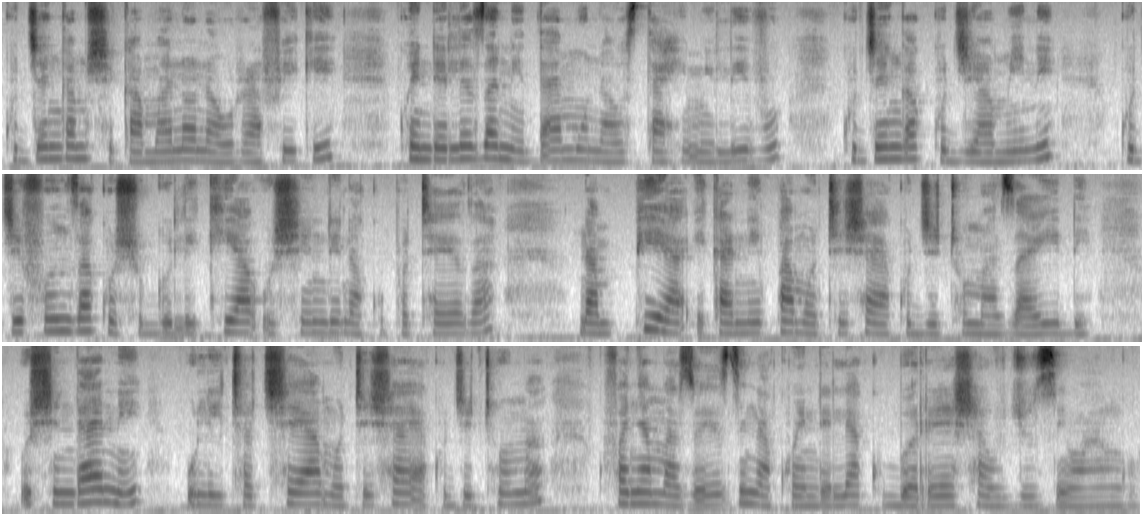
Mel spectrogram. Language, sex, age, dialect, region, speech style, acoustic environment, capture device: Swahili, female, 18-24, Kenya - Nairobi Sheng-influenced, Kenya, happy, music; silence, desktop / Windows / Chrome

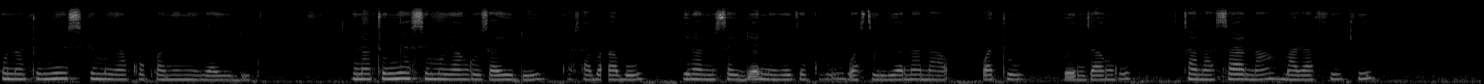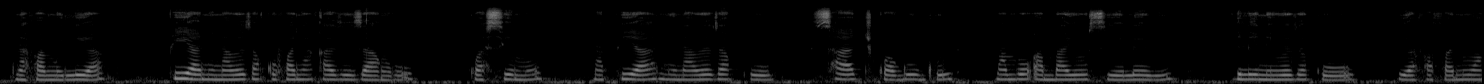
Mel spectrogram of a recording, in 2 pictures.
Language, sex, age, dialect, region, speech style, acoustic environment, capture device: Swahili, female, 25-34, Kenya - Nairobi Sheng-influenced, Kenya, happy, silence, mobile / Linux / Chrome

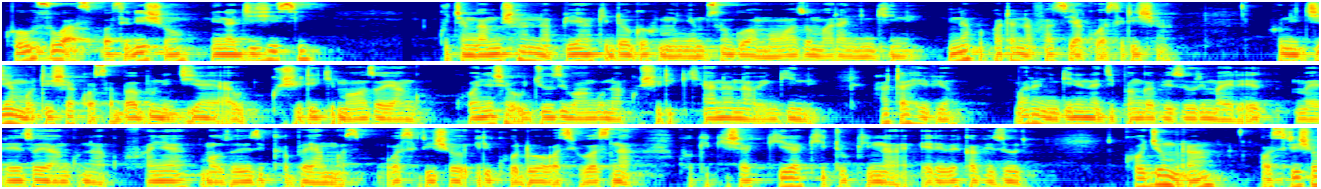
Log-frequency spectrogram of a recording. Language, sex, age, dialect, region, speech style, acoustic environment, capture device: Swahili, female, 25-34, Kenya - Nairobi Sheng-influenced, Kenya, excited, nature, mobile / Linux / Chrome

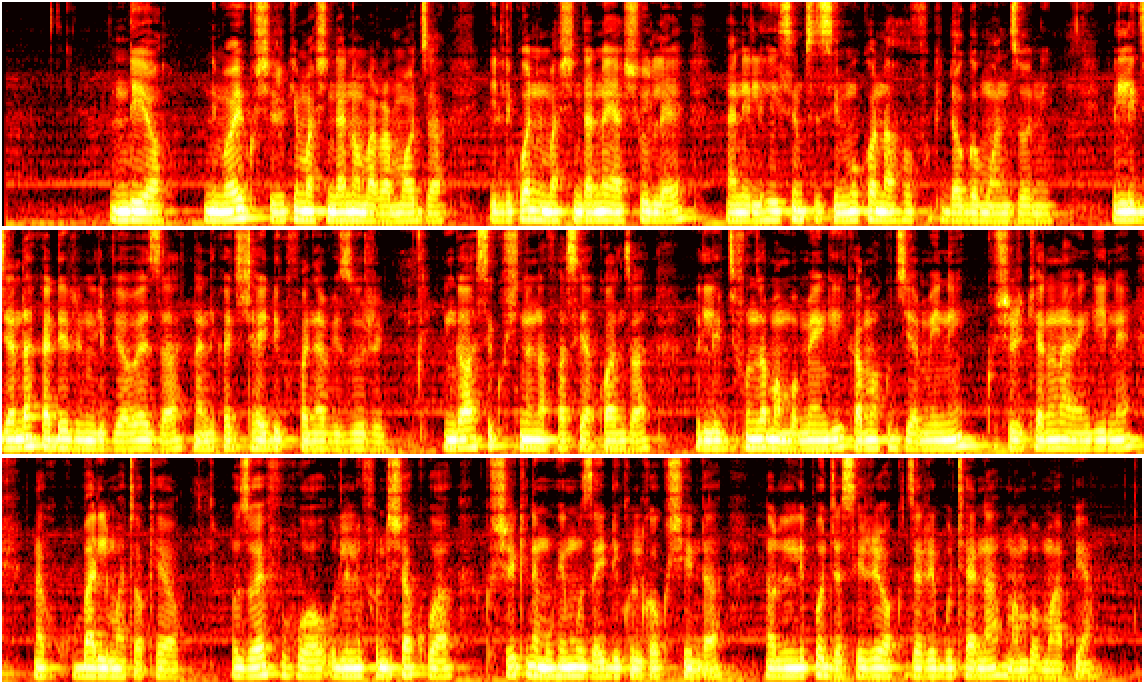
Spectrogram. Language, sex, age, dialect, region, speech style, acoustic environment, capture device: Swahili, male, 25-34, Kenya - Nairobi Sheng-influenced, Kenya, focused; relaxed; happy, nature; silence, desktop / Windows / Chrome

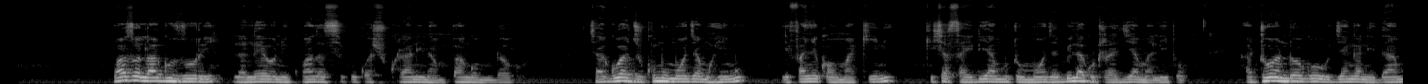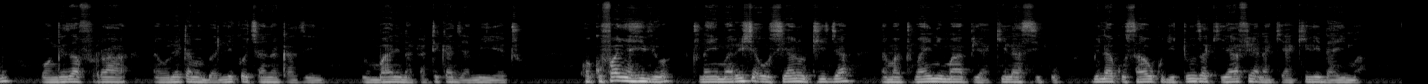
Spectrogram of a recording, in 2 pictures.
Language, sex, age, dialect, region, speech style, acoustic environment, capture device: Swahili, male, 25-34, Kenya - Nairobi Sheng-influenced, Kenya, relaxed; happy; focused, nature; silence; people talking, mobile / Linux / Chrome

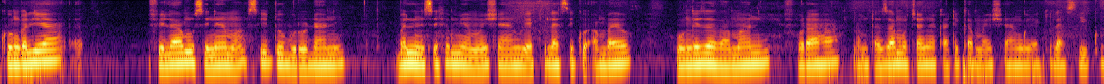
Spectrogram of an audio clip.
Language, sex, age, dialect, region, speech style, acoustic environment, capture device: Swahili, male, 18-24, Kenya - Nairobi Sheng-influenced, Kenya, happy; anxious; nervous; excited, nature; traffic; construction, mobile / Linux / Chrome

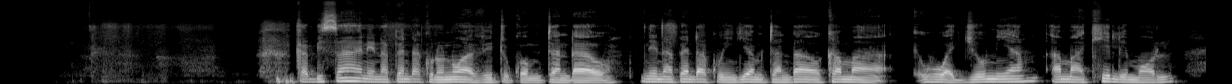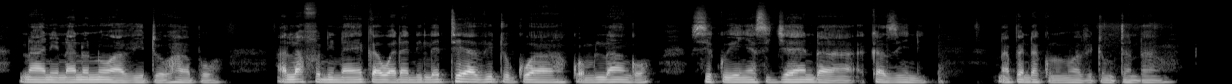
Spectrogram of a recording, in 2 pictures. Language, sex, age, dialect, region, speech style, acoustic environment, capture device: Swahili, male, 25-34, Kenya - Nairobi Sheng-influenced, Kenya, relaxed, silence, mobile / Linux / Chrome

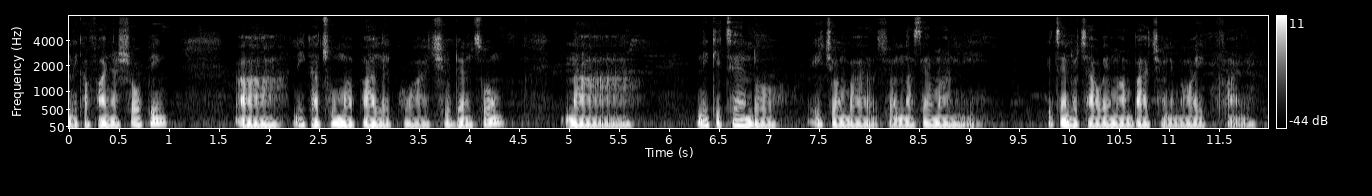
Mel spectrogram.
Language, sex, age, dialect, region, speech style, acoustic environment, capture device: Swahili, male, 35-44, Kenya - Nairobi Sheng-influenced, Kenya, happy; relaxed; focused; excited, people talking; music; appliances, mobile / Linux / Chrome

